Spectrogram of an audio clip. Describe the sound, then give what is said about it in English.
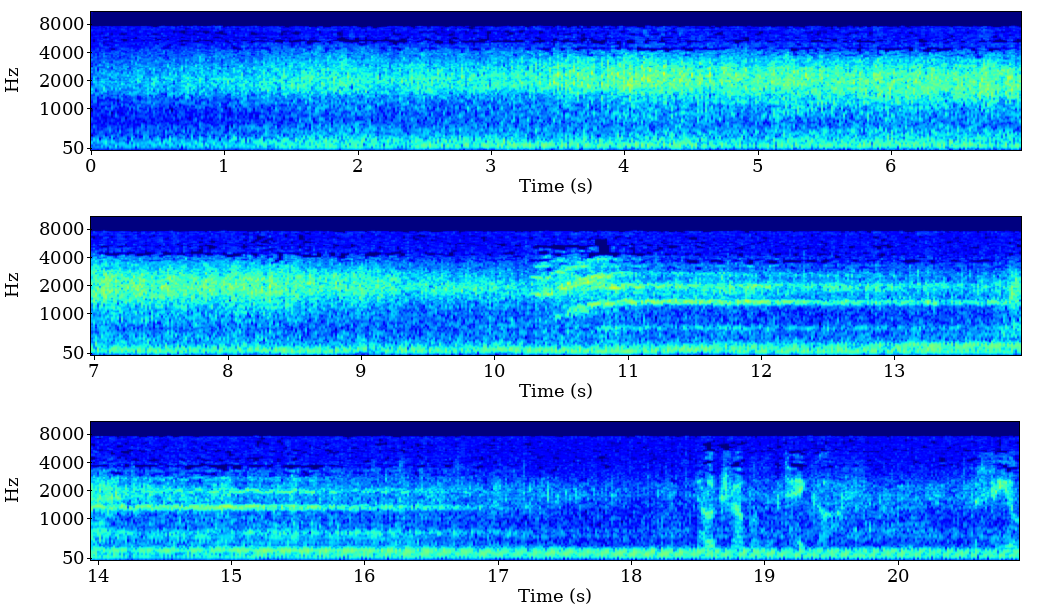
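A propeller airplane engine drones loudly and steadily, then revs up midway with a quick upward sweep in pitch before holding a higher, sustained roar with humming tones. “Rev her up again. We'll listen once more. Well, the engine's doing as well as you can expect in this weather.”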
